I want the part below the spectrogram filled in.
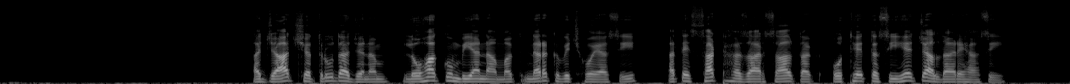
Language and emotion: Punjabi, neutral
